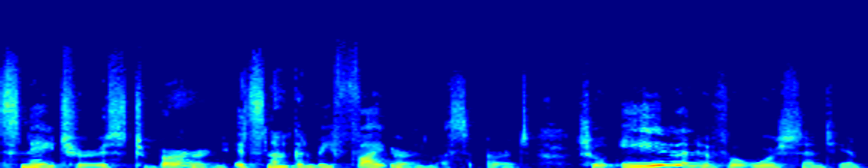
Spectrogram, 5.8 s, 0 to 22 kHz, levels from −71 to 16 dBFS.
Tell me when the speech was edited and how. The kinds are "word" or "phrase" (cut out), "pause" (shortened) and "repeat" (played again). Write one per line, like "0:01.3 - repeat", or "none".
none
